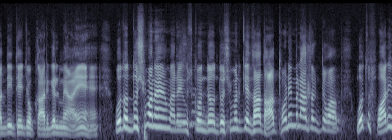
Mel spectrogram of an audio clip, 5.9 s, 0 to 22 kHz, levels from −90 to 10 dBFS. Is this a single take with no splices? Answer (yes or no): yes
